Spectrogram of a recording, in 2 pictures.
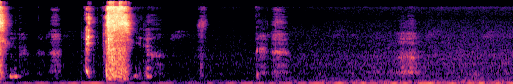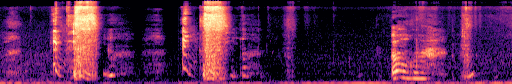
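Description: Several sharp, explosive sneezes, each with a quick breath in before it, over steady background hum.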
